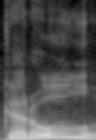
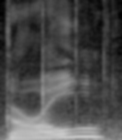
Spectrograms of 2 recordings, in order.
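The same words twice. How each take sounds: First: It has a Scottish R sound. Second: It has a non-Scottish R sound. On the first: "the way that Scottish people do their R's. So we say like girl" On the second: "instead of girl"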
